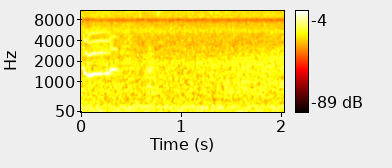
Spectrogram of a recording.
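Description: Young Persian kitten giving one short, high mew at the very start, its pitch rising slightly at the end.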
